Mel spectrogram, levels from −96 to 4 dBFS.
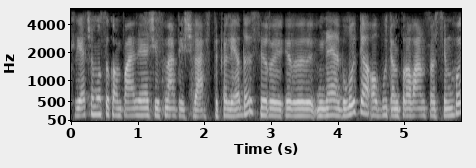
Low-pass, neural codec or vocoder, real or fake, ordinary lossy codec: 5.4 kHz; codec, 44.1 kHz, 3.4 kbps, Pupu-Codec; fake; AAC, 32 kbps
